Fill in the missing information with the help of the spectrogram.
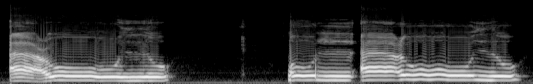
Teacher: আইন হালকের মধ্যখান থেকে চাপ দিয়ে উচ্চারণ করতে হবে কারণ আইনের মাখরাজ হালকের মধ্যখান থেকে হবে আউজু কুল আউজু বা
